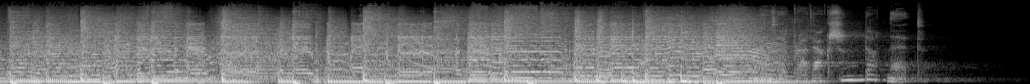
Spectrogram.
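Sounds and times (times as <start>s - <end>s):
powerful energetic indie funk rock music: 0.0s - 8.0s.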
